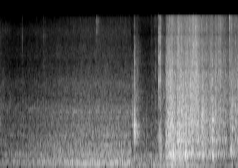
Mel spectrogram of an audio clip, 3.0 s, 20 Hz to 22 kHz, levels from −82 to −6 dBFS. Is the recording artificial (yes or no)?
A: no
